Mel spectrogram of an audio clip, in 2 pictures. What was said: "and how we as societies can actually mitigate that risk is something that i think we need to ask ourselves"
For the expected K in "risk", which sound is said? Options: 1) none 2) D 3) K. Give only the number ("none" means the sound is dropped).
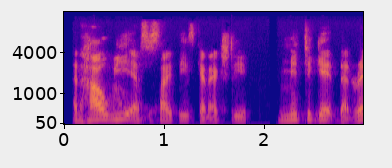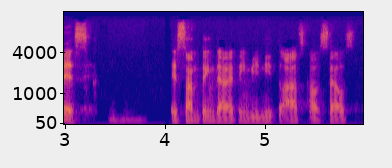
3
